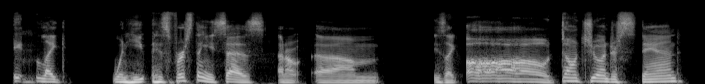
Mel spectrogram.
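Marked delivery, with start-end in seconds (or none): 4.6-6.8 bad fake French accent, slow drawn-out oh. Quoting a movie character's first line: imitating Mitch's bad French accent. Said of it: "he's trying to do French, but it's really bad".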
